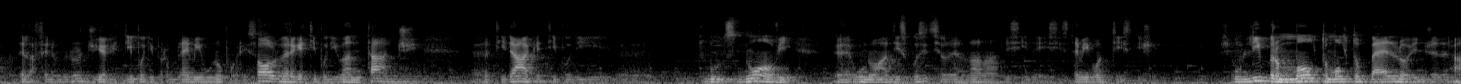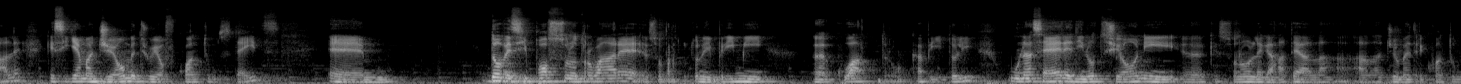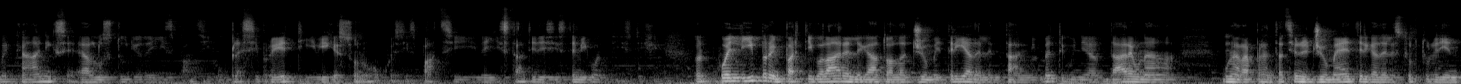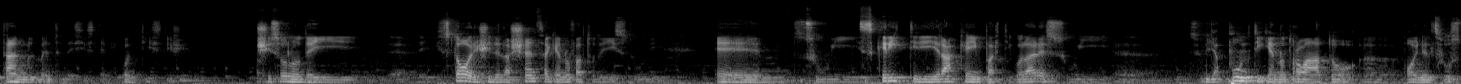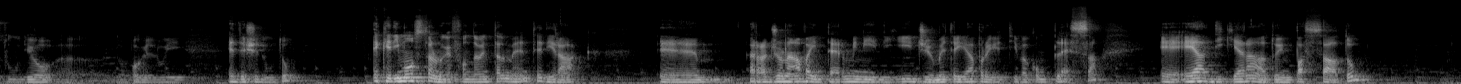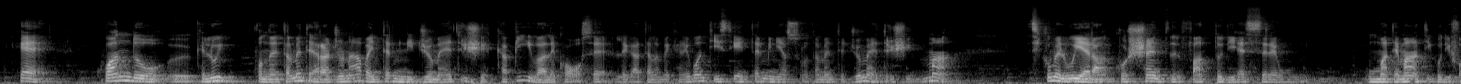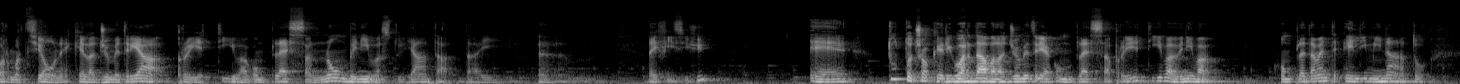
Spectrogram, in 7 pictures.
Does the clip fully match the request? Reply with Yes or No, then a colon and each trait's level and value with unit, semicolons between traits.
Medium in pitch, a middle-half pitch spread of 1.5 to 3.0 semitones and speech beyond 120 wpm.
No: low, 115 Hz; average, 2.7 semitones; average, 135 wpm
